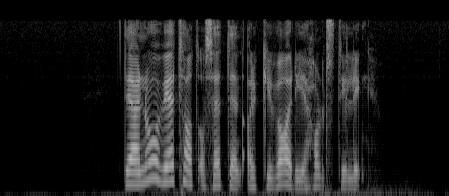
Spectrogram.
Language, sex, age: Norwegian, female, 37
